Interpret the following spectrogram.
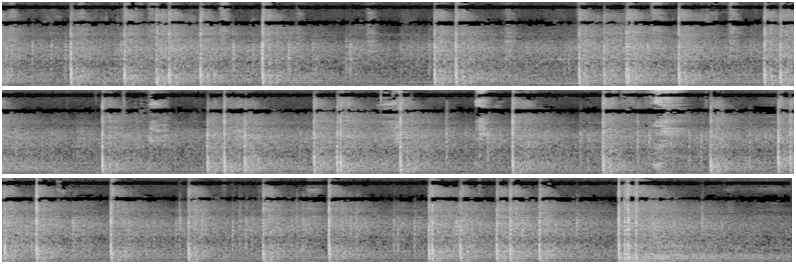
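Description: Fireworks and firecrackers going off all around in an irregular string of sharp bangs and pops, each with an echoing tail.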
